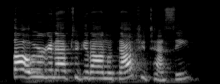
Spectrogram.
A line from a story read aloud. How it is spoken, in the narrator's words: Summers said cheerfully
